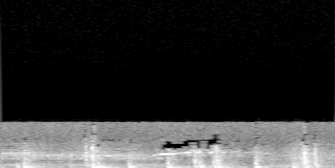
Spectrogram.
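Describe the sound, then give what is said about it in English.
Several horses in their stalls whinny and neigh in frantic, overlapping bursts as the building they are in is set on fire, their shrill, wavering cries repeating rapidly one after another without pause, loud and agitated throughout. “They're beginning to yell good now. I guess they know what's up.”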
